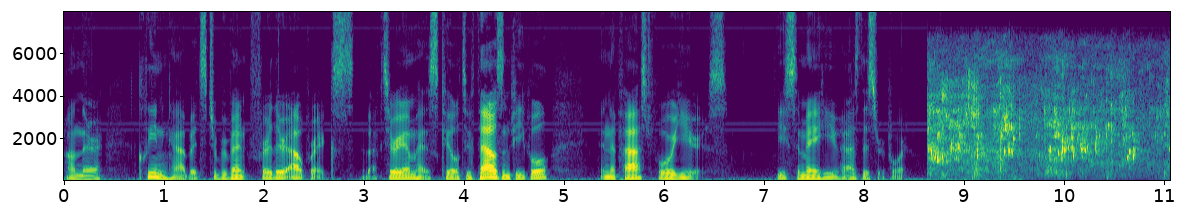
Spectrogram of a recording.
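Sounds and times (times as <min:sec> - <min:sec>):
speech: 0:00.0 - 0:08.8
running tap water as hands are washed in a hospital: 0:08.6 - 0:11.0.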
